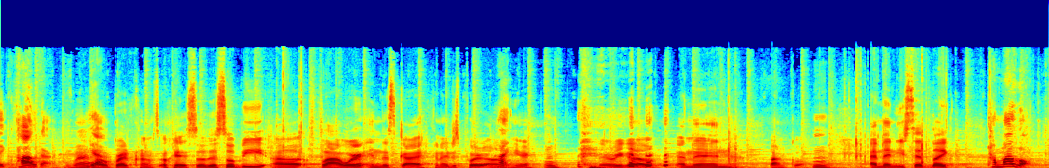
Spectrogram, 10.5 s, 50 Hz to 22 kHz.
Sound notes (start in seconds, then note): 5.8 laughs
